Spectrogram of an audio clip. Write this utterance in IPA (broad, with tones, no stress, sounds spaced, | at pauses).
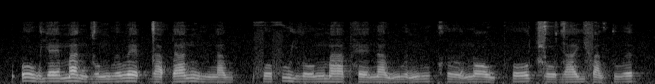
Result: ʔ oː˥˨ w j ɛː˧ m a˥˨ n d o˩ ŋ u˩˧ ə̯ ʋ ɛː˥˨ p̚ d aː˧˩ p̚ l aː˧˥ n ŋ ɯː˩ ŋ a˩ w | f o˩˧ f uː˥˨ j l oː˩˧ ŋ m aː˧ pʰ ɛː˩ n a˧˩ w ŋ u˧˩ ə̯ ŋ uː˧˥ kʰ ɤː˧˩ n ɔː˧˩ w pʰ oː˧˥ t͡ɕ oː˧ d aː˧˥ j f a˧˩ w t̪ u˧˥ ə̯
